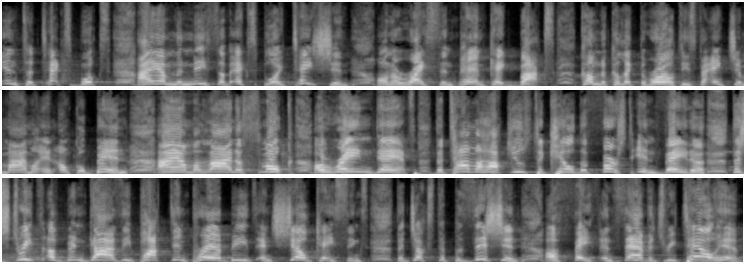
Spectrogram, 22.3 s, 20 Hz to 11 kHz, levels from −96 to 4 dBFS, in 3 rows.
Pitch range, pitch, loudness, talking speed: 300-365 Hz, 330 Hz, -18 LUFS, 165 wpm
